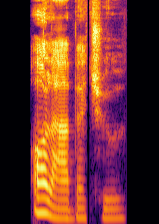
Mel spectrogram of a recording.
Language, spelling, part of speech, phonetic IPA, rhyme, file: Hungarian, alábecsül, verb, [ˈɒlaːbɛt͡ʃyl], -yl, Hu-alábecsül.ogg
- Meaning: to underestimate, to underrate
